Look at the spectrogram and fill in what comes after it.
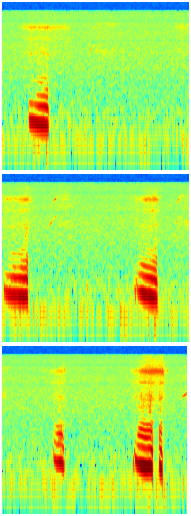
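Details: Sleeping house cat in deep slumber, snoring steadily: five buzzy, harmonic snores that slide downward, spaced roughly every two to three seconds, the last one doubled, in a quiet room.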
